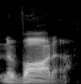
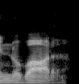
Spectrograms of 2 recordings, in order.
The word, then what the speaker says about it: Nevada: are in reno nevada nevada not nevada god you have no idea how annoying that is to see in movies when they say nevada it's nevada that's how you say it properly and i trust me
